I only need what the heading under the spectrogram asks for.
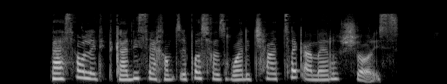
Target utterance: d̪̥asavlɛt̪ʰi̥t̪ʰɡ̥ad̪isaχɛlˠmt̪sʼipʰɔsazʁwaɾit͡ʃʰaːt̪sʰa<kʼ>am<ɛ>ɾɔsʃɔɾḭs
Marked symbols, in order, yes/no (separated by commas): yes, yes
